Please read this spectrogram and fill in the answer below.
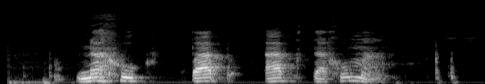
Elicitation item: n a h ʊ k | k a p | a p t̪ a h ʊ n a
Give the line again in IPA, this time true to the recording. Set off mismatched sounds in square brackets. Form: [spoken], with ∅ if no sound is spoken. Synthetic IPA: n a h ʊ k | [p] a p | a p t̪ a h ʊ [m] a

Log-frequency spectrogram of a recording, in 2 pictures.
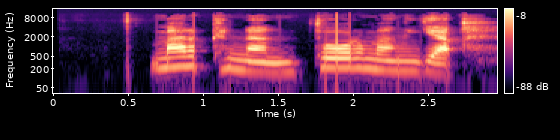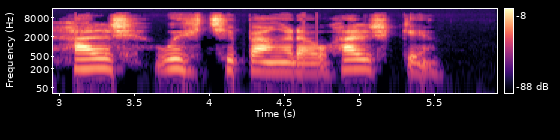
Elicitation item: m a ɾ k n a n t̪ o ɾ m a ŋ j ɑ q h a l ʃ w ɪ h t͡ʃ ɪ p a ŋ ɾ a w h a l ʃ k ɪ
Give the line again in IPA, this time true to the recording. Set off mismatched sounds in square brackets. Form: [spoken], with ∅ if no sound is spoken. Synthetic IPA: m a ɾ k n a n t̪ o ɾ m a ŋ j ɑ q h a l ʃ w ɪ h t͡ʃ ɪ p a ŋ ɾ a w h a l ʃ k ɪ

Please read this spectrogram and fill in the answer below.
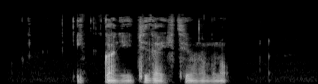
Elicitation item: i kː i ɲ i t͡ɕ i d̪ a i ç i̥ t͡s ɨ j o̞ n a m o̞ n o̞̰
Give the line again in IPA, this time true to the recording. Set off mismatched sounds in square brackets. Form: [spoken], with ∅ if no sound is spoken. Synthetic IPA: i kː [a] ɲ [iː] t͡ɕ i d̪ a i ç i̥ t͡s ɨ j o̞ n a m o̞ n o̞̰

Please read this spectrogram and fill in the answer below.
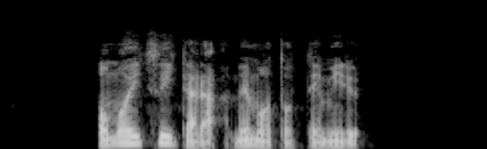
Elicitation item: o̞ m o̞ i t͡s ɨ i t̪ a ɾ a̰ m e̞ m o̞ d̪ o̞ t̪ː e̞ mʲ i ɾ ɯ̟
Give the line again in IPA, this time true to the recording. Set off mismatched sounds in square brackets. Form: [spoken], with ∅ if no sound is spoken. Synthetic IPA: o̞ m o̞ i t͡s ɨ i t̪ a ɾ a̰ m e̞ m o̞ [t̪] o̞ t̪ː e̞ mʲ i ɾ ɯ̟

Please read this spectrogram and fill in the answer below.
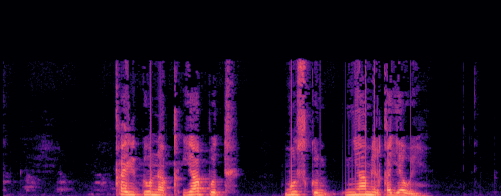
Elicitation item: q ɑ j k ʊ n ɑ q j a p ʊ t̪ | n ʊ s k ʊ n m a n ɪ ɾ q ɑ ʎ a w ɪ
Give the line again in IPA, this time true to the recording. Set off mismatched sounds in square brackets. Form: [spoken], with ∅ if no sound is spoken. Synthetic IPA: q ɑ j k ʊ n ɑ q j a p ʊ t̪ | [m] ʊ s k ʊ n [ɲ] a [m] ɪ ɾ q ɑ ʎ a w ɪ

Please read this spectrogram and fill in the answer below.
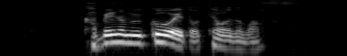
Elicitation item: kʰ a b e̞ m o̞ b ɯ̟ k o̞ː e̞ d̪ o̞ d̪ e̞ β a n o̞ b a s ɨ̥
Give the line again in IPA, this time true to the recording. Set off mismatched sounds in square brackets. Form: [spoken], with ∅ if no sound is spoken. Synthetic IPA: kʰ a b e̞ [n] o̞ [m] ɯ̟ k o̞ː e̞ [t̪] o̞ [t̪] e̞ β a n o̞ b a s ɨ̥

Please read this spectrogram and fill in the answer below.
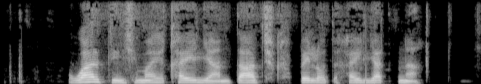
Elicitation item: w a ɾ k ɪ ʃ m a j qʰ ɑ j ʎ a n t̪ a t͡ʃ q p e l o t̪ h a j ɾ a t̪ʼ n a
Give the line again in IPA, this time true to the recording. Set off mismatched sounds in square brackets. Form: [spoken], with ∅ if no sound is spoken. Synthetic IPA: w a ɾ k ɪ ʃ m a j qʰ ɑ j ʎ a n t̪ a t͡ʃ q p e l o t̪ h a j [ʎ] a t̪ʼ n a

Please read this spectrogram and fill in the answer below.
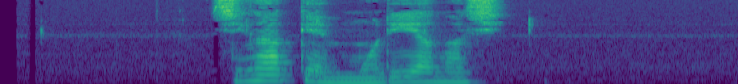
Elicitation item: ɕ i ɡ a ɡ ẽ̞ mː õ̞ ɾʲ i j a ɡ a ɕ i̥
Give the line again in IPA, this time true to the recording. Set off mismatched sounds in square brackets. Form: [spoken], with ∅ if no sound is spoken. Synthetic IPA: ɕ i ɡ a [k] ẽ̞ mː [o̞] ɾʲ i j a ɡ a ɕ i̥

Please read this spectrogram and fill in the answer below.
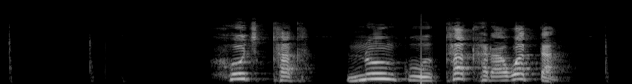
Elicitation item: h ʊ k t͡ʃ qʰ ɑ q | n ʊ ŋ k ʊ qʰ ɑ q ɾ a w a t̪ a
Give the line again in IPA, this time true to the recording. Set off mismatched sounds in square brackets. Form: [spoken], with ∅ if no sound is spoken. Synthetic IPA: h ʊ [∅] t͡ʃ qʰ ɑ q | n ʊ ŋ k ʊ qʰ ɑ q ɾ a w a t̪ a

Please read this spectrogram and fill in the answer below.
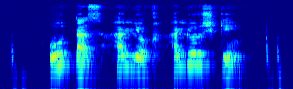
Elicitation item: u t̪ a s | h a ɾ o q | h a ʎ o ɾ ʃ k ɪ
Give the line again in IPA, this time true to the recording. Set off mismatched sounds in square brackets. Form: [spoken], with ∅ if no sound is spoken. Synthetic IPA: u t̪ a s | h a [ʎ] o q | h a ʎ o ɾ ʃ k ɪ

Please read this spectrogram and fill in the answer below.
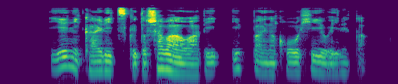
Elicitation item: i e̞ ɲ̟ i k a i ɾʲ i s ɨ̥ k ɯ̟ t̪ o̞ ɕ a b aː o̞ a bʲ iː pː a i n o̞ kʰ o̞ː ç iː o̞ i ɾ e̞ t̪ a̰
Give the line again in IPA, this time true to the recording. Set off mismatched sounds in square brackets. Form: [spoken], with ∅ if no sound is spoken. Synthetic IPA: i e̞ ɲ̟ i k a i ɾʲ i [t͡s] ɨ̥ k ɯ̟ t̪ o̞ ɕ a [β] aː o̞ a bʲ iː pː a i n o̞ kʰ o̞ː ç iː o̞ i ɾ e̞ t̪ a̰

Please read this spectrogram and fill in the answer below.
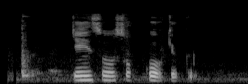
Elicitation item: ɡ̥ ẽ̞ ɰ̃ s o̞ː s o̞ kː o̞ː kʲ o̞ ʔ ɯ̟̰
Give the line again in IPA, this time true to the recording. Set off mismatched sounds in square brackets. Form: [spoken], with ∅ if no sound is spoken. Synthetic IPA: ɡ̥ ẽ̞ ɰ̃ s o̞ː s o̞ kː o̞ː kʲ o̞ [k] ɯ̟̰

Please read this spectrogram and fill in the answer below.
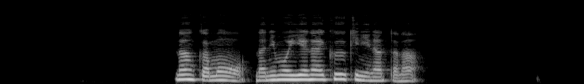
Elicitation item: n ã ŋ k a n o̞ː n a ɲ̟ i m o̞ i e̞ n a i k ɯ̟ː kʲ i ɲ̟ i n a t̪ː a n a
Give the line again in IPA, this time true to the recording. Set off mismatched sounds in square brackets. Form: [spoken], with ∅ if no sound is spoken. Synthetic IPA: n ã ŋ k a [m] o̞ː n a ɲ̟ i m o̞ i e̞ n a i k ɯ̟ː kʲ i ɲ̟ i n a t̪ː a n a

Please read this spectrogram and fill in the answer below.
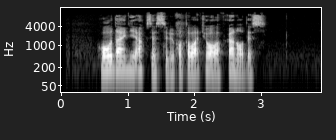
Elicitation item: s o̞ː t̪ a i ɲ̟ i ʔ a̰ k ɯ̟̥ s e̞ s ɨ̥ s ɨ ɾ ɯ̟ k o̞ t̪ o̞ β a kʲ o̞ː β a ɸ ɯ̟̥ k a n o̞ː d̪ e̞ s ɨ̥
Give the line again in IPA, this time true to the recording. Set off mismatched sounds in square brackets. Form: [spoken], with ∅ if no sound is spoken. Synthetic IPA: [h] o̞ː [d̪] a i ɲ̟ i ʔ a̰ k ɯ̟̥ s e̞ s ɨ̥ s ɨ ɾ ɯ̟ k o̞ t̪ o̞ β a kʲ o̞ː β a ɸ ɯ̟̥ k a n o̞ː d̪ e̞ s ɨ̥

